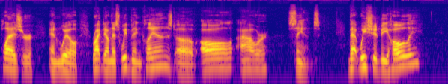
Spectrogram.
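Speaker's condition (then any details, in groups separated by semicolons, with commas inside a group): No condition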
